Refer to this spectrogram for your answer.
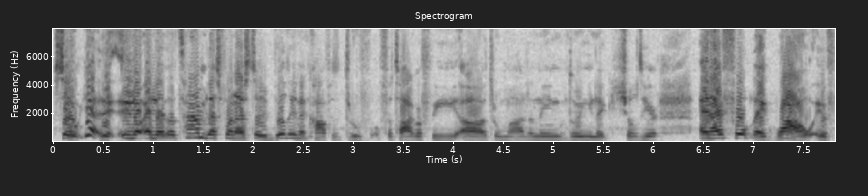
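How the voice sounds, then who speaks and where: A woman with a New York accent at a fairly quick pace, against noticeable background noise. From New York, Lower East Side. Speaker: singer, actress, model. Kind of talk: interview answer.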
